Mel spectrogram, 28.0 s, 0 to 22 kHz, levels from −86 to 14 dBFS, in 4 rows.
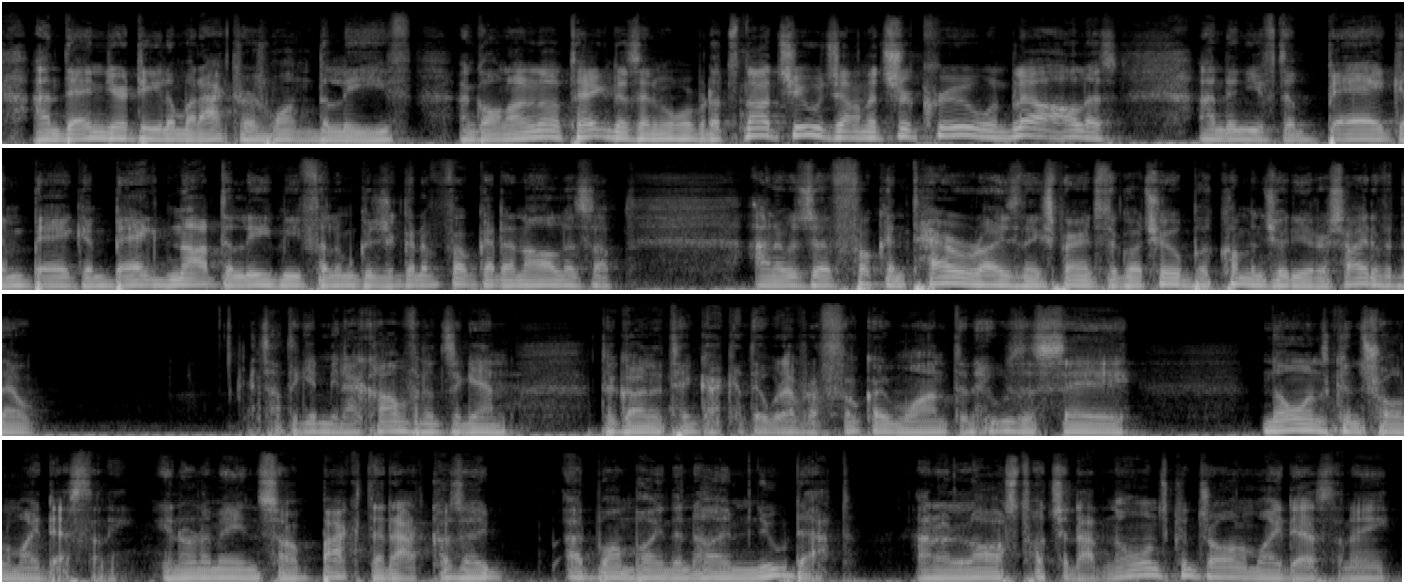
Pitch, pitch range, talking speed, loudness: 95 Hz, 90-110 Hz, 275 wpm, -29 LUFS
